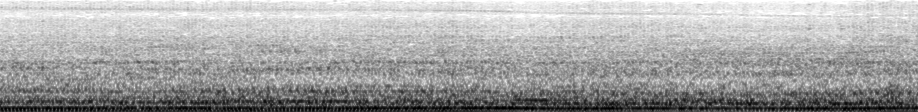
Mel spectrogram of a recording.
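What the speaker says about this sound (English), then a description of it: "He calls it his little dozer." A small bulldozer's engine drones loud and close at a constant idle, with a deep low hum and no voices.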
